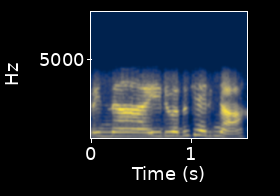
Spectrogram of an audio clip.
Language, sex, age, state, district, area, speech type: Malayalam, female, 30-45, Kerala, Kasaragod, rural, conversation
